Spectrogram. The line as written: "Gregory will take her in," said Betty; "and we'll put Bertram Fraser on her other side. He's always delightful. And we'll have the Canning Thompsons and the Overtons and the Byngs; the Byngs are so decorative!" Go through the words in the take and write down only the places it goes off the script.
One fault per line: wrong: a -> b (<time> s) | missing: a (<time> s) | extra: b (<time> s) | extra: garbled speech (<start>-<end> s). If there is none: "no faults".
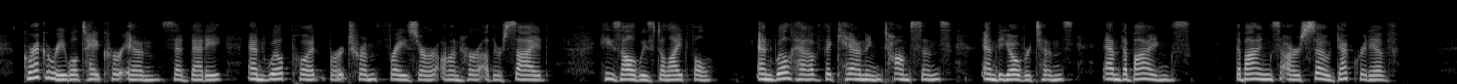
no faults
